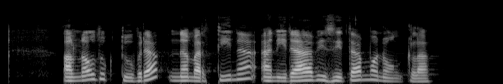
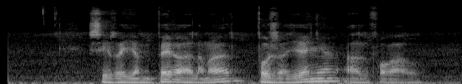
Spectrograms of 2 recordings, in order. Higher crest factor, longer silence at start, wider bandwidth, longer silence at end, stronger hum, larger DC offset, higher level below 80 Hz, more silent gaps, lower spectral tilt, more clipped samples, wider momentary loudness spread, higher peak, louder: about the same, 20 dB vs 18 dB; first, 0.65 s vs 0.1 s; second, 11 kHz vs 16 kHz; first, 0.75 s vs 0 s; neither; neither; second, -66 dBFS vs -44 dBFS; neither; about the same, -5.5 dB/octave vs -5 dB/octave; neither; second, 11 LU vs 20 LU; first, -4 dBFS vs -8 dBFS; about the same, -24 LUFS vs -26 LUFS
